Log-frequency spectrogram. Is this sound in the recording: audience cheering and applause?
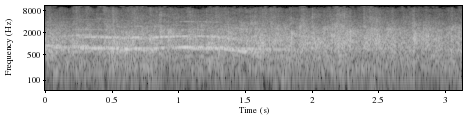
yes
